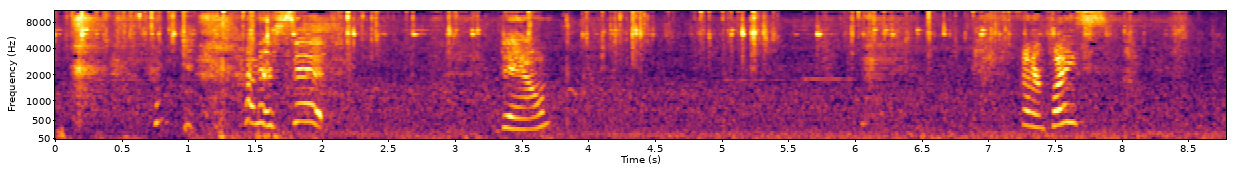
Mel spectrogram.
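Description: A woman speaks to a dog in a high, cheerful voice nearby.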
